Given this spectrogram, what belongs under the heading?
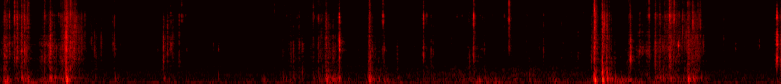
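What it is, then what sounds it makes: Bar of soap being cut. A metal blade scrapes and cuts crunchy grid cubes off the remaining chunk of a solid yellow bar of soap held in the palm. Short, bright, crisp crunches and scrapes come in bursts, separated by quiet gaps with a faint low rumble. The loudest clusters are near the start and again toward the end.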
